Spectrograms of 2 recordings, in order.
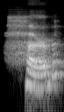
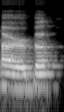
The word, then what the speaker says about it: herb: In the UK, we would say a herb using a h sound, whereas in the US, an herb, not pronouncing the H.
